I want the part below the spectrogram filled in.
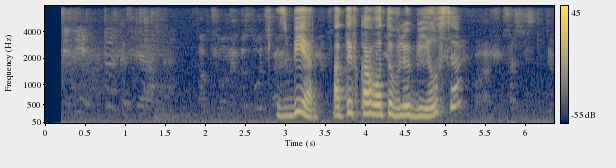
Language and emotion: Russian, positive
